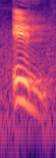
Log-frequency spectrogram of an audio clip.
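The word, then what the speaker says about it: ils: and the pronunciation is ill remember we will not pronounce the last letter which is s s is silent here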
